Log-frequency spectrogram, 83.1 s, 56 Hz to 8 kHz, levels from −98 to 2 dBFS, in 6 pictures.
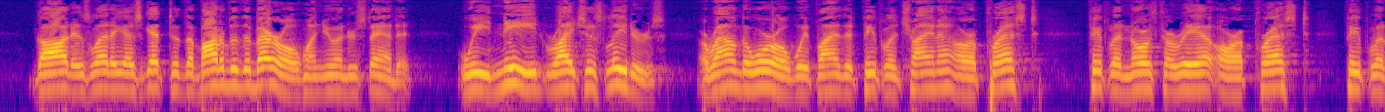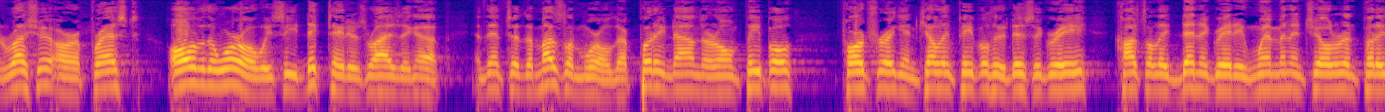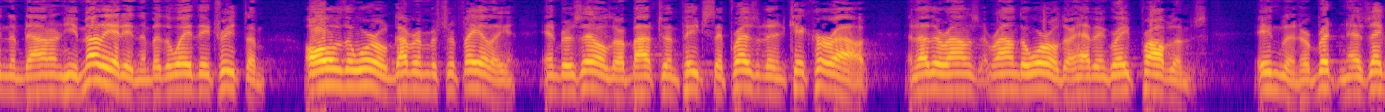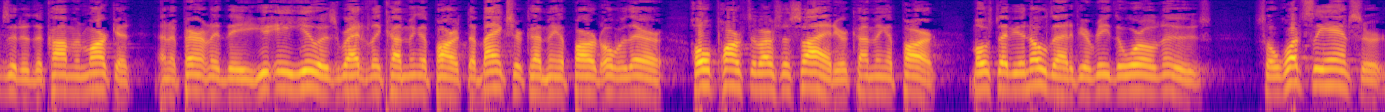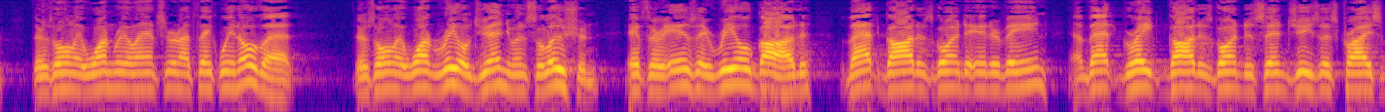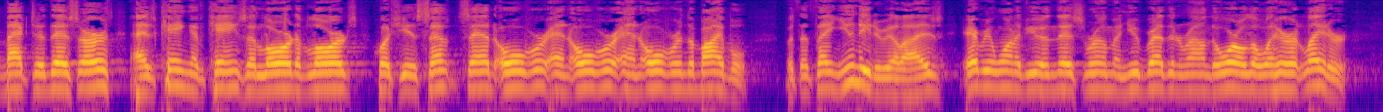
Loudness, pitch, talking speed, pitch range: -16 LUFS, 160 Hz, 180 wpm, 145-170 Hz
